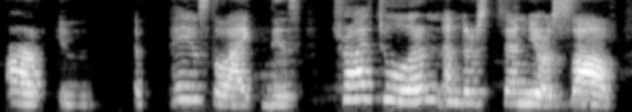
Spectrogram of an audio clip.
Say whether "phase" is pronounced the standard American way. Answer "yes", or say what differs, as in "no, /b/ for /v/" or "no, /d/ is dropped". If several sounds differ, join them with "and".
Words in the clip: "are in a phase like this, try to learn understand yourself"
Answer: no, /p/ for /f/ and /s/ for /z/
